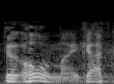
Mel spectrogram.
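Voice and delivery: low, slow gringo translator struggling in Spanish; halting mock American accent, pitched low; bad American-accented Spanish. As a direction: imitate an American fumbling for Spanish words. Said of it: "el traductor ni siquiera hablaba bien español".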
